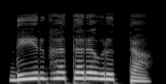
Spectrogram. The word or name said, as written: ದೀರ್ಘತರವೃತ್ತ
